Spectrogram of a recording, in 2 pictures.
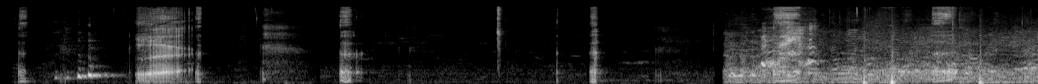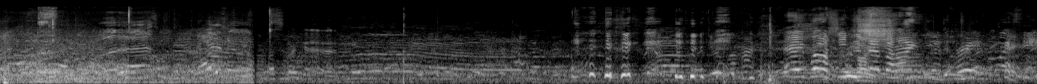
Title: me burping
